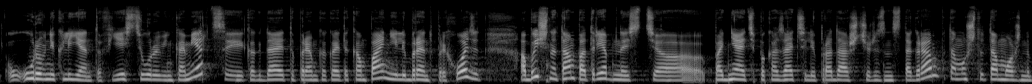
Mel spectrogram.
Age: 20-39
